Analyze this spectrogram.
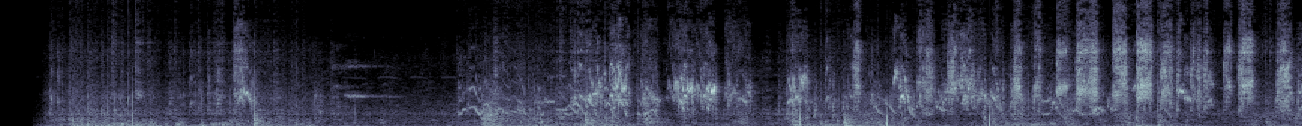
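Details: Lovebirds in a breeding colony, a busy mix of sharp high squawks and chirps that builds after a short quieter start, many birds calling over one another.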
